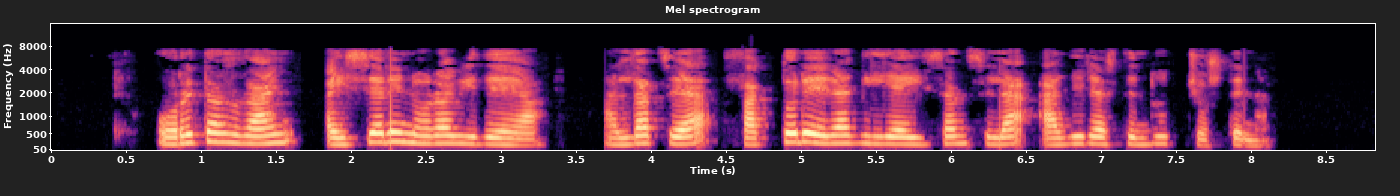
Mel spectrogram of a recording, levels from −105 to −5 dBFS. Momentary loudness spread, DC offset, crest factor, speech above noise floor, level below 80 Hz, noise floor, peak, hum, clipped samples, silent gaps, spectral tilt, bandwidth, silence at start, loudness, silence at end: 11 LU; under 0.1%; 16 dB; over 74 dB; -66 dBFS; under -90 dBFS; 0 dBFS; none; under 0.1%; none; -4 dB/octave; 7.6 kHz; 0.7 s; -16 LUFS; 0.7 s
